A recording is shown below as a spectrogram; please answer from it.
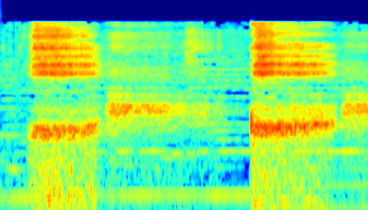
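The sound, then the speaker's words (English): Heavy, exaggerated breathing. Loud, rasping breaths come in long pulses, with two heavier surges separated by a quieter, lower stretch. “You just love hearing me breathe. Yes, heavy too.”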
